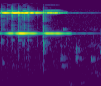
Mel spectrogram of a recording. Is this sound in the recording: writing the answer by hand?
no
